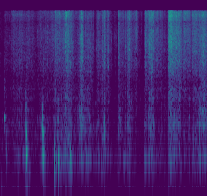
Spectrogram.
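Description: Paper and plastic packing rustling and crinkling as a hand rummages in a cardboard parcel and draws out a paper packing slip, in short, irregular rustles that get a little louder near the end.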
